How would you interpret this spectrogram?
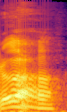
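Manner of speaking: quick mock yelp of a beaten prisoner; imitated cry of pain. Prisoner hit by guards over water, imitated cry of pain.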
